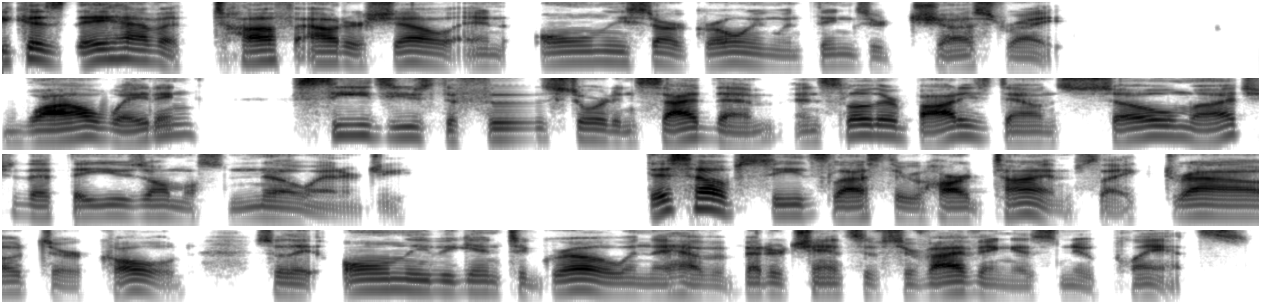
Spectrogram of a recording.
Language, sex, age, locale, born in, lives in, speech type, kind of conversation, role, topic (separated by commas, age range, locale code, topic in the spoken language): English, male, 30-34, en-US, United States, United States, read, expert-assistant, expert, How do plants know which way to grow?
